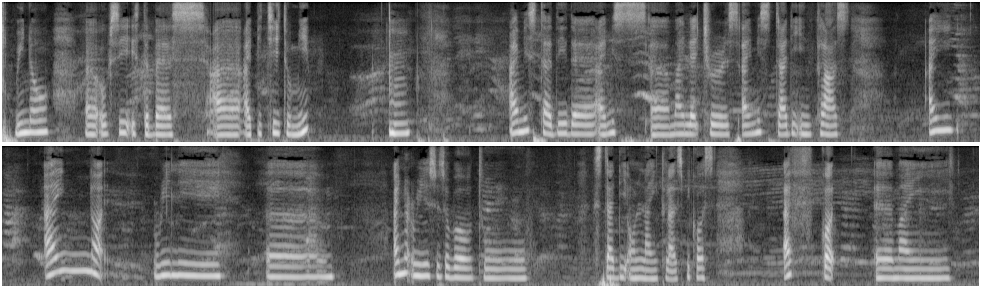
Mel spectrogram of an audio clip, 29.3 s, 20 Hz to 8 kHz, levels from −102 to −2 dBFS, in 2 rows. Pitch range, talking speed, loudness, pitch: 195-245 Hz, 90 wpm, -24 LUFS, 215 Hz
